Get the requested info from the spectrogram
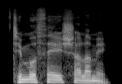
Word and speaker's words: Timothée Chalamet: Timothée Chalamet.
